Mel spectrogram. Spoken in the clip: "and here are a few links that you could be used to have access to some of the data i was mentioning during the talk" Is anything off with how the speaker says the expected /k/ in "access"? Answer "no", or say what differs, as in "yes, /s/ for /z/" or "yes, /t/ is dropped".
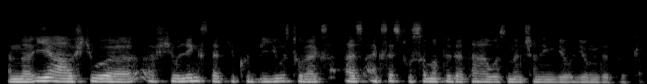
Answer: no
